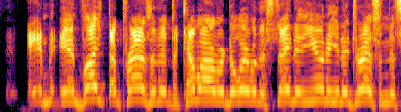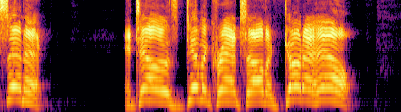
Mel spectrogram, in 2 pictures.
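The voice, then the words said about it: Imitates another person's voice, fired up. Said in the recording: “I'm doing my Levin impression... Levin was having a conniption fit... he gets fired up”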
